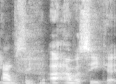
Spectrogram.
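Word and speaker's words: Awosika: Awasika.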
